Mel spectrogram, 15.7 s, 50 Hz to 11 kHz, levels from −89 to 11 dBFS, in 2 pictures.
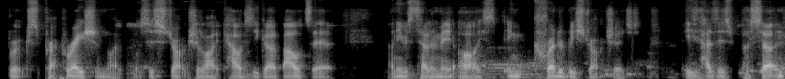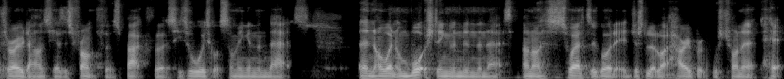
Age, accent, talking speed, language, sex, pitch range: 20-39, British, 250 wpm, English, male, 80-90 Hz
